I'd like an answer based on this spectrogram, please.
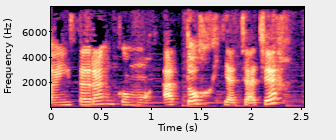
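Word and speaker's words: Atuq Yachachiq: La página la pueden encontrar en Facebook o en Instagram como Atohyachache, que se escribe diferente a como se escucha. Se escribe A-T-U-Q, espacio, Y-A-C-H-A-C-H-I-Q, Atohyachache, ¿no?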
